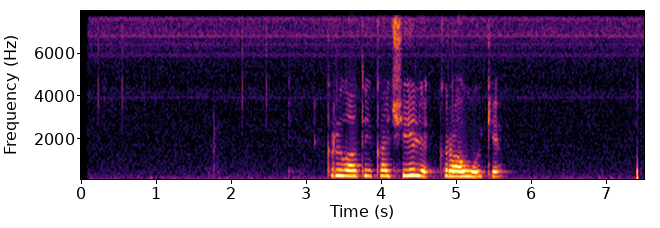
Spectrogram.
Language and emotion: Russian, sad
